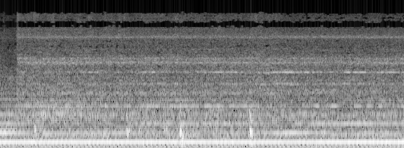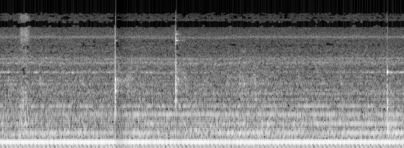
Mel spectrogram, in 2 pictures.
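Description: Steady electric motor hum, with a few sharp knocks of a carpenter's hand tools on a timber beam, the two loudest close together about seven seconds in.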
